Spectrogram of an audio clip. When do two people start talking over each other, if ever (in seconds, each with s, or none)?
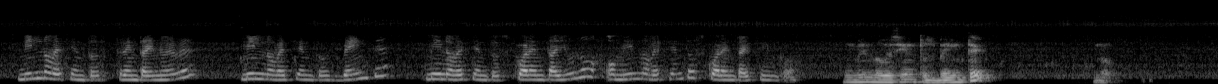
none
